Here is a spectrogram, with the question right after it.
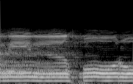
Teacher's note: Saya waqaf di sini saya berikan pantulan kerana jim merupakan huruf qalqalah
